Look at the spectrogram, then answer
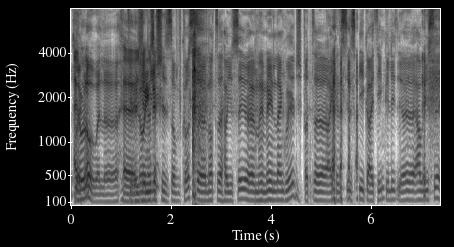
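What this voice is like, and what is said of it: Mock French accent in English. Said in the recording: “you suddenly have a French accent... French people never know how you say... They're always so flustered.”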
